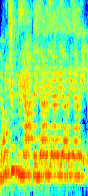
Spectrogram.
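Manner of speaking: loud, stern yell. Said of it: "and you just rah, rah".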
